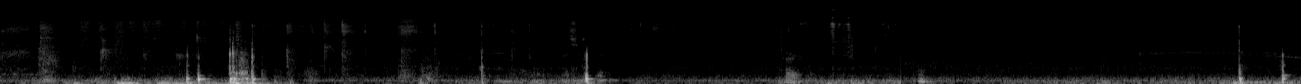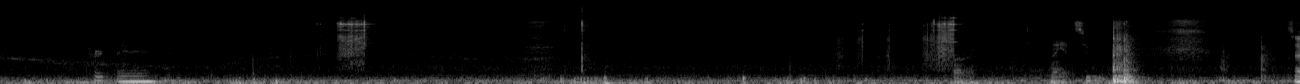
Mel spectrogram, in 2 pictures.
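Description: Small parts being handled on a workbench: scattered clicks and knocks, a few of them sharp and loud, over a low background rumble.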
